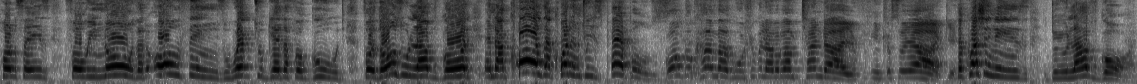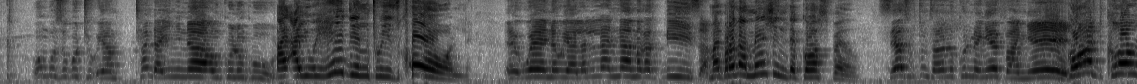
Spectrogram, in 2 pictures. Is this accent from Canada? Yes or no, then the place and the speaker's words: no; Soweto, Gauteng, South Africa; I'm from Soweto at Chawelo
